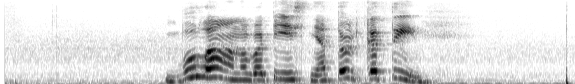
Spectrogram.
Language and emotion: Russian, positive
